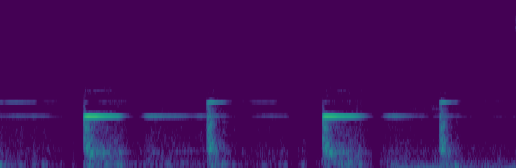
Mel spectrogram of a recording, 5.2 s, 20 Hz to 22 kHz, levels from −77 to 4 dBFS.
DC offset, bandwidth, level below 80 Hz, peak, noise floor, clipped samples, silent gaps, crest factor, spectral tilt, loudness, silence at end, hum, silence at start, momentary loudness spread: under 0.1%; 15.5 kHz; -64 dBFS; -18 dBFS; -66 dBFS; under 0.1%; none; 20 dB; -5.5 dB/octave; -33 LUFS; 0.6 s; none; 0 s; 26 LU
